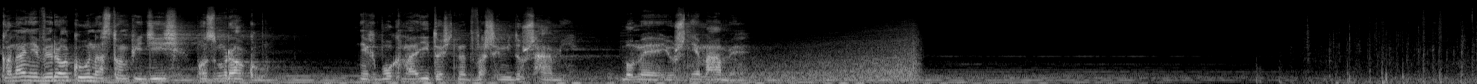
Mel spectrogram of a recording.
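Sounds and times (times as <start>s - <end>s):
speech: 0.0s - 2.8s, 3.6s - 7.6s
low rumbling drone: 2.7s - 12.4s
whooshing noise: 6.5s - 9.3s
horse hooves clopping pulling a barred wagon over a bumpy forest road: 12.5s - 14.7s.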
